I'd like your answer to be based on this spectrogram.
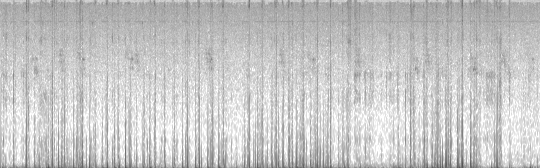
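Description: Fingertips of both hands drum and tap rapidly on the metal capsule housings of a silver metal dual-capsule microphone. The result is a steady, dense run of soft, muffled thumps, deep and boomy with almost no brightness, each tap dying away almost instantly.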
